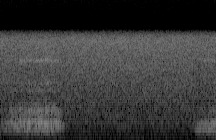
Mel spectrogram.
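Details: Snoring from Colline the dog, compared to a rumbling stomach: one low, grumbling breath lasting over a second, then quiet hiss before the next snore begins.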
